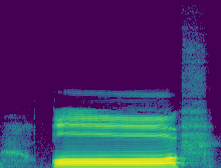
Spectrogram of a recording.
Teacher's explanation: এই কফে কিন্তু টান দিতে হবে তিন আলিফ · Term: তিন আলিফ টান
